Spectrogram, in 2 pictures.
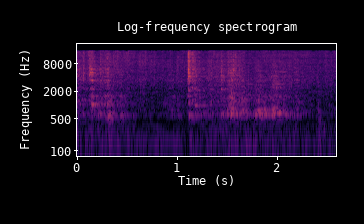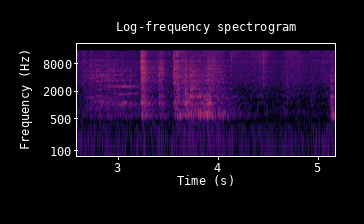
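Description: Breaded okra frying in coconut oil in a stainless steel skillet, sizzling while a utensil stirs it. The stirring comes in two louder scraping spells, about a second in and again after three seconds.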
